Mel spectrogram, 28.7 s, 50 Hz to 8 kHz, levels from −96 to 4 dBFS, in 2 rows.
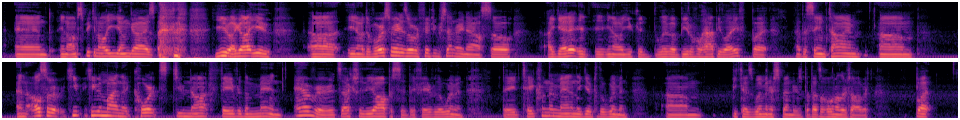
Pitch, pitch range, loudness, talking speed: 135 Hz, 130-155 Hz, -32 LUFS, 190 wpm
